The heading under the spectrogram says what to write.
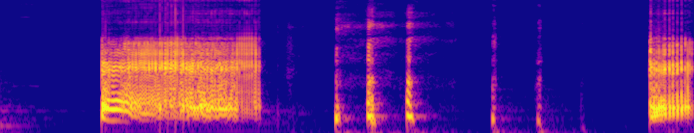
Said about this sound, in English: It's a Despicable Me fart gun.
